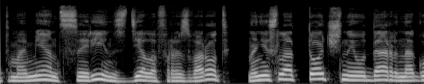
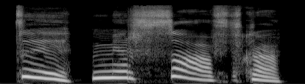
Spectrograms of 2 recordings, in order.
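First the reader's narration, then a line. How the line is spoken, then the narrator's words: Lisping, missing front teeth. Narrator (Russian): Прошепелявил Дюров, потому что у него были выбиты два передних зуба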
